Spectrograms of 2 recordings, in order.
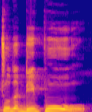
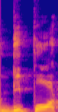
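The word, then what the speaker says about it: depot: from ারি proceeded লিজারলি ডিপো উচ্চারণটা কিন্তু হবে ডিপো ডিপ নয় ঠিক আছে ফ্রম য়ার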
